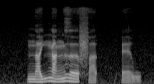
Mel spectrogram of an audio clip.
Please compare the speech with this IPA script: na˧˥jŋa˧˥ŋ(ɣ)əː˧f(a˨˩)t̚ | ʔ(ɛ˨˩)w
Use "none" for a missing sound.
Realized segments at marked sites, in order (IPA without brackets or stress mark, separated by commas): ɣ, a˨˩, ɛ˨˩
